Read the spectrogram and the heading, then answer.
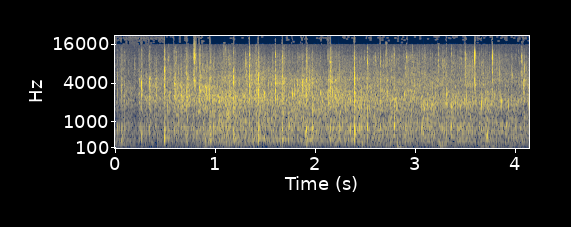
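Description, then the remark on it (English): An audience applauds steadily to welcome the panelists at a panel event, a dense wash of many hands clapping at once with scattered sharper claps standing out, holding at an even level for the whole stretch with no one speaking. “So let's re welcome our panelists with a nice round of applause here.”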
